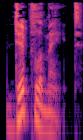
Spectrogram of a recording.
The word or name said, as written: diplomate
